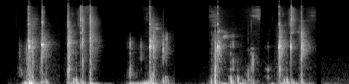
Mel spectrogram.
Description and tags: broke my wrist so I can make this sound.
Please enjoy!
